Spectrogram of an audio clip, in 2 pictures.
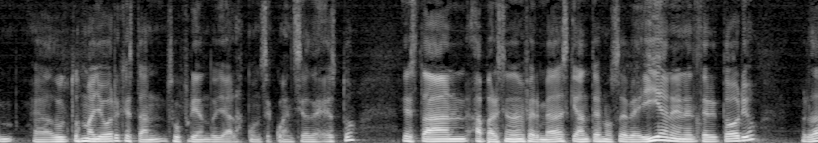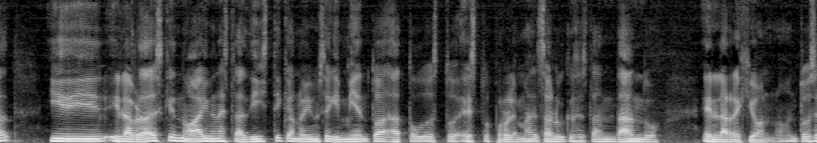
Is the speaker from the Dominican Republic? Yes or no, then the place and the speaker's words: no; Sonora, Mexico; estuvo en mi tierra, estuvo en el territorio yaqui.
